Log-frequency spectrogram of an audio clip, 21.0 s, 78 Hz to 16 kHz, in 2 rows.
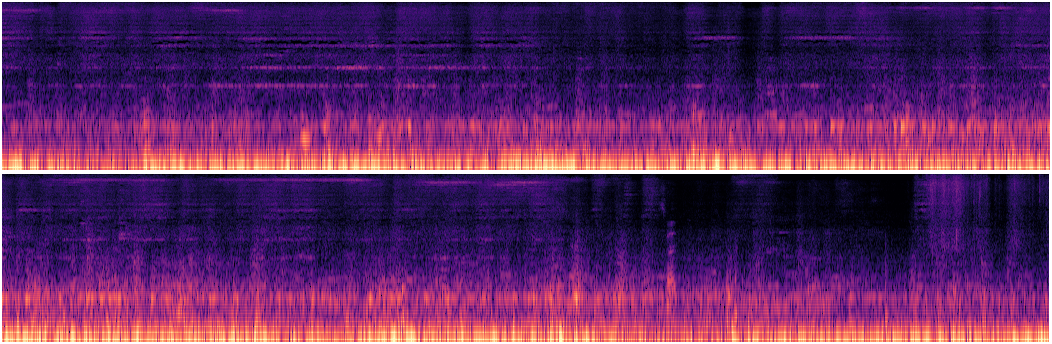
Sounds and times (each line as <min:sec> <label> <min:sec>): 0:00.0 night train 0:20.9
